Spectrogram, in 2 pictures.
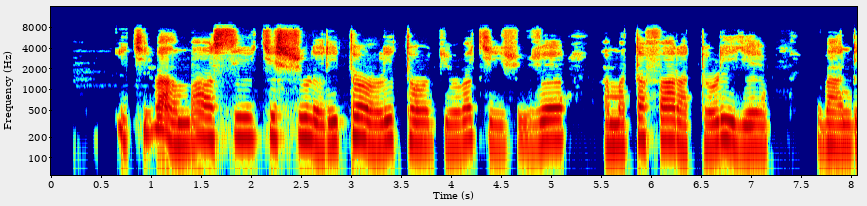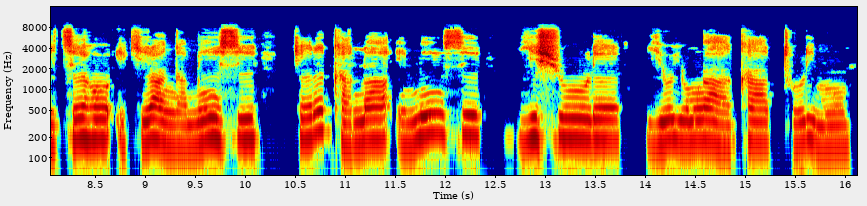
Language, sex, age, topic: Rundi, male, 36-49, education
